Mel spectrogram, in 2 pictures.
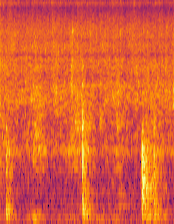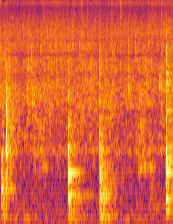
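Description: Fried pork pieces sizzling in a nonstick wok while a wooden spatula stirs them, with a short knock or scrape of the spatula against the pan about once a second.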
